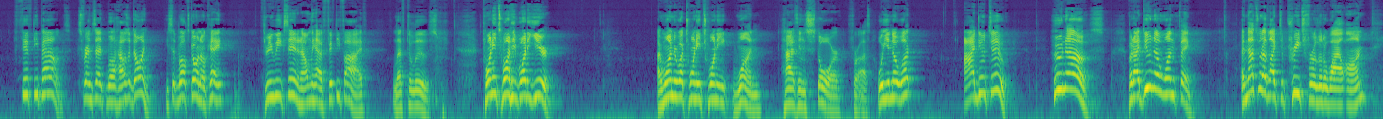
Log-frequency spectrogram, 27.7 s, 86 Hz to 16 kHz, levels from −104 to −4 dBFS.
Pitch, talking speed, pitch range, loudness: 205 Hz, 145 wpm, 150-245 Hz, -16 LUFS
